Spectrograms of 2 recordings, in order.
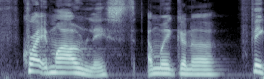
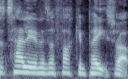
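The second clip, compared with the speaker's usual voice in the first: ordinary delivery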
